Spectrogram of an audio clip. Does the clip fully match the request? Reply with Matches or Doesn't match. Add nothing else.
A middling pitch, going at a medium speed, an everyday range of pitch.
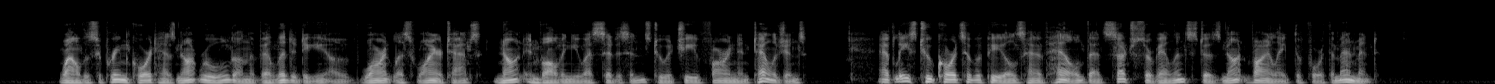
Doesn't match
